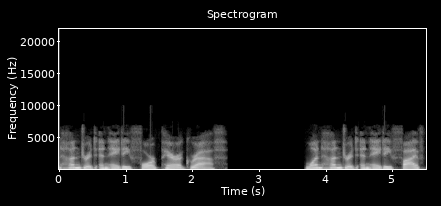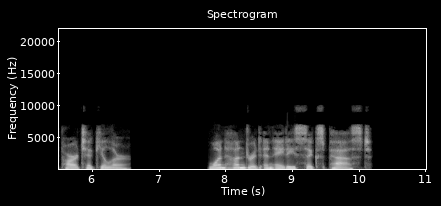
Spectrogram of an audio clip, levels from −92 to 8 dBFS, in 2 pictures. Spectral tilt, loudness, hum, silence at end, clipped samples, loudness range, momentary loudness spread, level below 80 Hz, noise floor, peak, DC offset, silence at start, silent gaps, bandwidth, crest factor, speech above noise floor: -5.5 dB/octave; -20 LUFS; none; 0.8 s; under 0.1%; 2 LU; 7 LU; -48 dBFS; under -90 dBFS; -2 dBFS; 2%; 0 s; 2.54-3.66 s, 6.59-7.71 s; 7.2 kHz; 18 dB; over 71 dB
